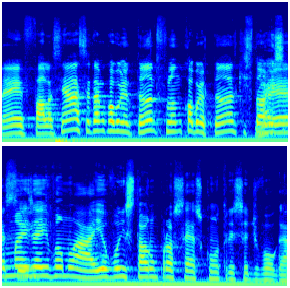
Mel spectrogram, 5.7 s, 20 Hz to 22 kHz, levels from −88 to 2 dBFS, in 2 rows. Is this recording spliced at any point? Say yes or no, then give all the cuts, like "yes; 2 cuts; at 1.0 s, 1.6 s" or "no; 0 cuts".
no; 0 cuts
